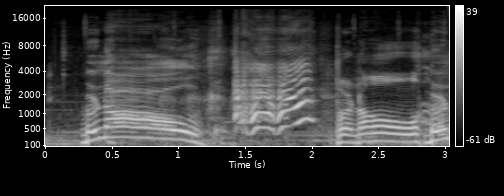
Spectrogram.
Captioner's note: laugh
